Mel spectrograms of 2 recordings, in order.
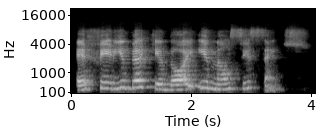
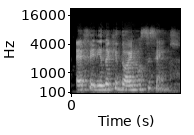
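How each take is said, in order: First: The line is spoken at a slower pace. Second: The line is spoken at a fast pace.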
